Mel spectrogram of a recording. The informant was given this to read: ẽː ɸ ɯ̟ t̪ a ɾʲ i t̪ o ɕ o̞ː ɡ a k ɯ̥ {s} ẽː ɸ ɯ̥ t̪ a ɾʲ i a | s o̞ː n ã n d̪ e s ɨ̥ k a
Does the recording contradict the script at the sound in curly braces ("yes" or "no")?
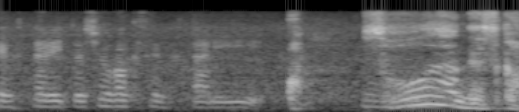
no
